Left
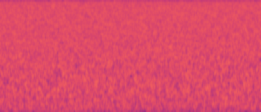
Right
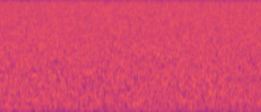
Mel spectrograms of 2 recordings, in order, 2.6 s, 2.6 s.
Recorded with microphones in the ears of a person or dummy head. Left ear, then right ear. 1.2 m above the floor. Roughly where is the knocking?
I don't hear knocking.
